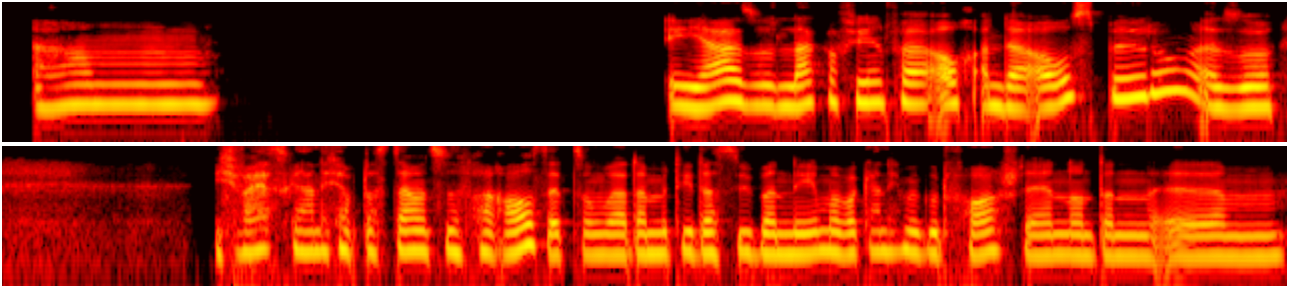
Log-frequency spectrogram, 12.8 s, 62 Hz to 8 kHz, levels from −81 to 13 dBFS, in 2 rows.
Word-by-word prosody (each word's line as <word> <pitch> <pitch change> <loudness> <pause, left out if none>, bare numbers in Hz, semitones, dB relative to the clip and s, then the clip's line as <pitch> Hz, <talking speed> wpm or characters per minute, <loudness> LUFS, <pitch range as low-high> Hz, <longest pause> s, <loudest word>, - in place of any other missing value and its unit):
Ähm 230 +2 -2 2.2
ja, 220 +1 +4
also 225 -4 +2
lag 220 +3 +2
auf 255 +1 -4
jeden 245 -1 +2
Fall 235 -2 +3
auch 240 - +2
an 220 0 -1
der 205 -2 +3
Ausbildung, 300 - +2
also 210 -4 +2 1.2
ich 200 - -3
weiß 220 +2 0
gar 210 -2 -1
nicht, 210 +1 -3
ob 210 - -3
das 210 -1 -5
damals 215 -1 +1
'ne 210 -2 -1
Voraussetzung 195 -1 0
war, 190 0 +1
damit 195 +1 -1
die 205 - -1
das 200 -1 -1
übernehmen, 195 0 0
aber 195 -1 +1
kann 210 +1 -5
ich 205 - -6
mir 210 - 0
gut 200 0 -3
vorstellen 185 -1 -1
und 185 0 -3
dann 180 -1 -2
ähm 175 0 -2
210 Hz, 165 wpm, -20 LUFS, 195-230 Hz, 2.2 s, ja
